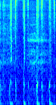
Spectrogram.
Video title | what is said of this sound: The stuff I shot | when you hit it with force, it's solid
